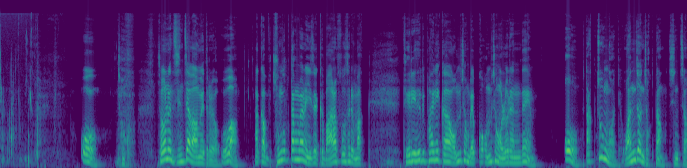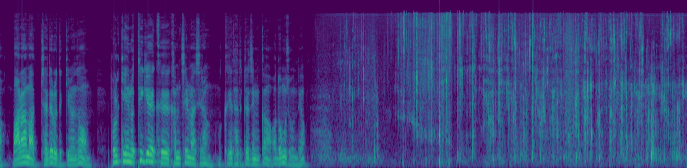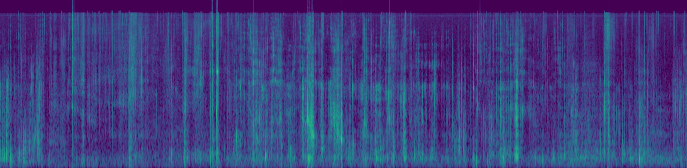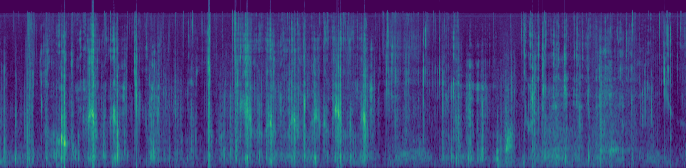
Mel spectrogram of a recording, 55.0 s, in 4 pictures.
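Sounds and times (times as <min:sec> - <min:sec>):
crunching and chewing food: 0:00.0 - 0:01.3, 0:20.0 - 0:54.9.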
